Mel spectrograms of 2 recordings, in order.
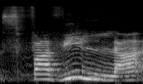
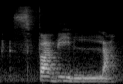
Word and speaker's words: favilla: it's fun it's fun V V Villa like my name spa Villa okay a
